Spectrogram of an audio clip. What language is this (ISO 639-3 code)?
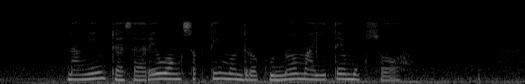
jav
